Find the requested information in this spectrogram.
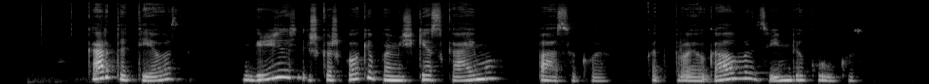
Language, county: Lithuanian, Vilnius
